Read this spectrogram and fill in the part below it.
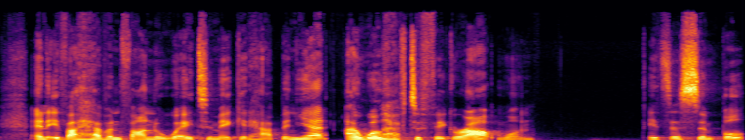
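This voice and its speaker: This woman has a bright, sharp, animated tone and a medium pitch. She speaks with a German accent. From Germany. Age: 30s. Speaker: lifestyle vlogger. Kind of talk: casual vlog monologue.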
